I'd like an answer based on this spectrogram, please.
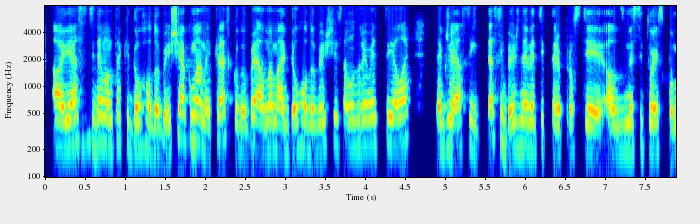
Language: Slovak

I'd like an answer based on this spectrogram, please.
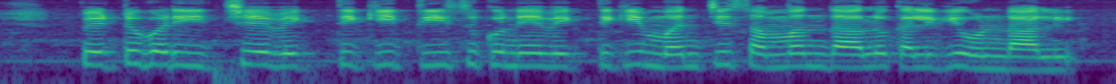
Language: Telugu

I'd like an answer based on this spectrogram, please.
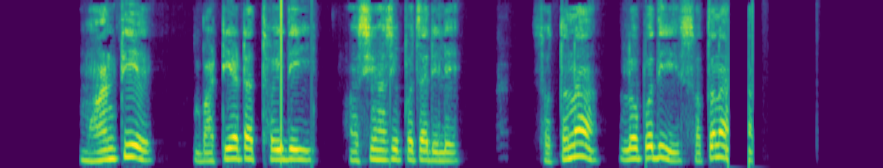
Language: Odia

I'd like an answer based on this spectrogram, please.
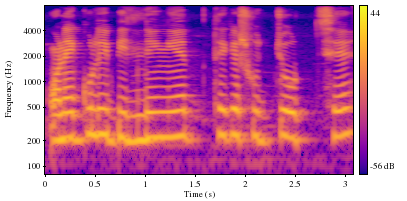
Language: Bangla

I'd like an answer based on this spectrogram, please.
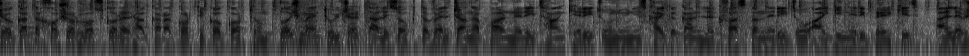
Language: Romanian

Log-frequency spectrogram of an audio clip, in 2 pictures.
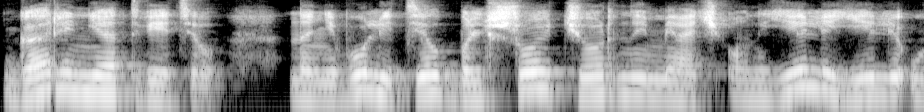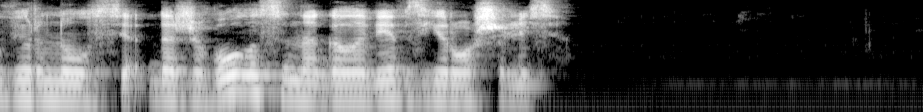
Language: Russian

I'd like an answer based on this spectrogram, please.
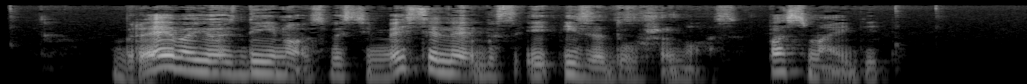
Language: Latgalian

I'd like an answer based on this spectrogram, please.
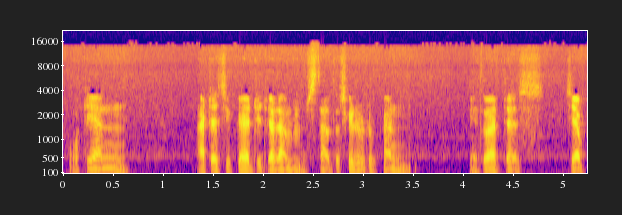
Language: Indonesian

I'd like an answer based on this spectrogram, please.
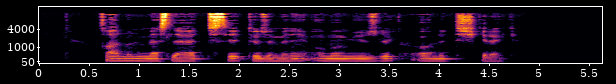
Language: Uyghur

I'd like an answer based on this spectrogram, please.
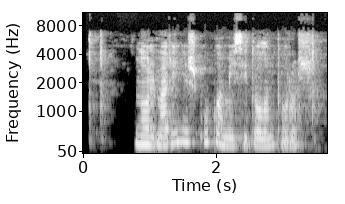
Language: Mari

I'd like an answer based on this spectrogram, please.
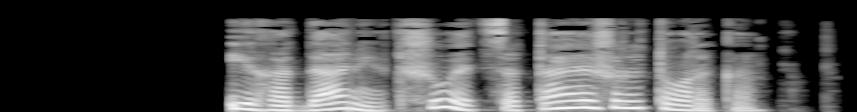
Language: Belarusian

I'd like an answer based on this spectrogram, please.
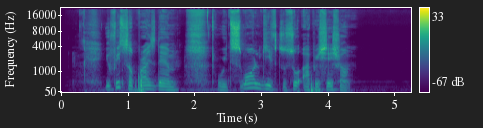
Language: Nigerian Pidgin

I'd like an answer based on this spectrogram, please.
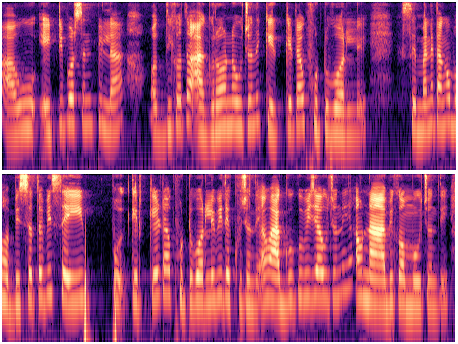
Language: Odia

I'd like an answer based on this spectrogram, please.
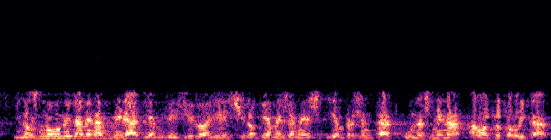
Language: Catalan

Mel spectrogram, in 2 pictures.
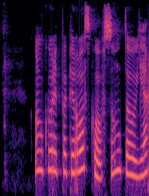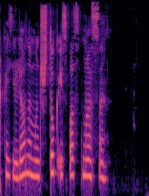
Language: Russian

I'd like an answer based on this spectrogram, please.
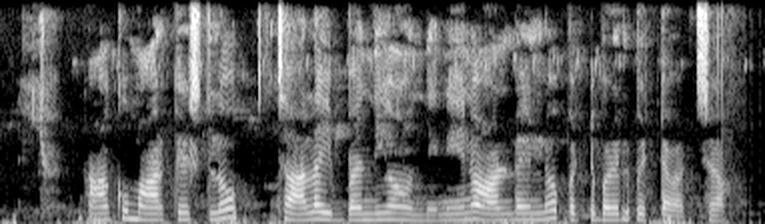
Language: Telugu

